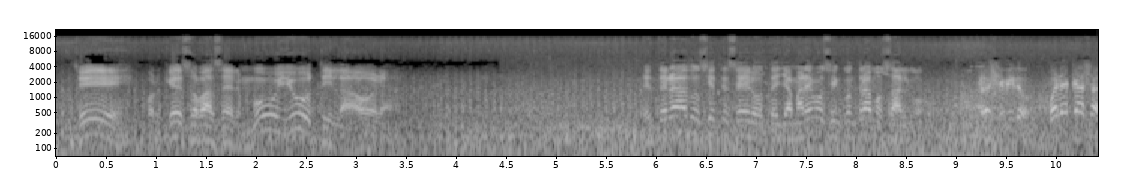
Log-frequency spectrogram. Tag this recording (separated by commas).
Vehicle, Speech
